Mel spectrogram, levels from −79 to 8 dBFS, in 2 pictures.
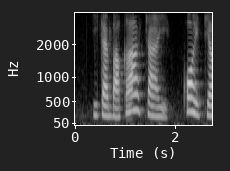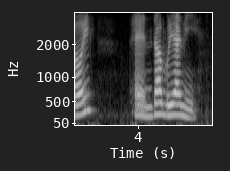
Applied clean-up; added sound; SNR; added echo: none; none; none; none.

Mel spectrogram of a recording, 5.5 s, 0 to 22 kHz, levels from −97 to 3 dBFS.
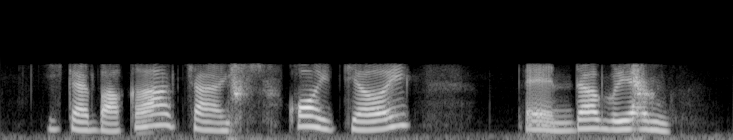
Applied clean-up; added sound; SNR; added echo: neural diffusion model UNIVERSE++.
